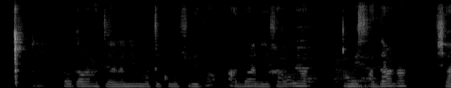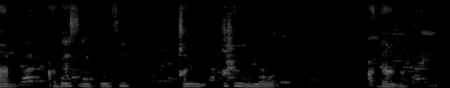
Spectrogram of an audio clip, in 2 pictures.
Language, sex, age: Somali, female, 25-35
